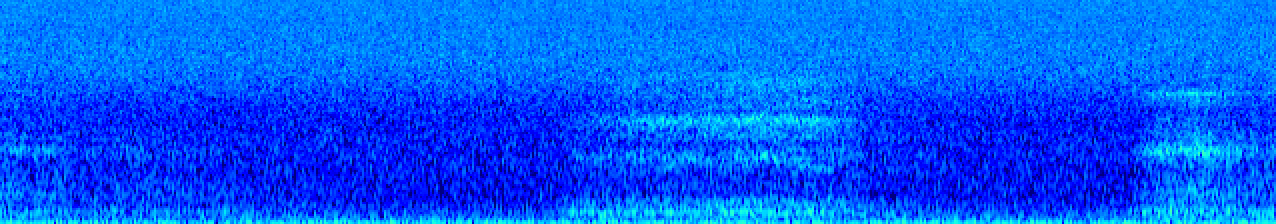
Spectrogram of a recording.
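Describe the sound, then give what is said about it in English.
Slow, deep breaths, a long inhale through the nose followed by an exhale through the mouth, faint against a steady background hiss, with no talking. “And just for the first minute or so, we're just going to take in some deep breaths. Just breathe in through the nose and out through the mouth.”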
